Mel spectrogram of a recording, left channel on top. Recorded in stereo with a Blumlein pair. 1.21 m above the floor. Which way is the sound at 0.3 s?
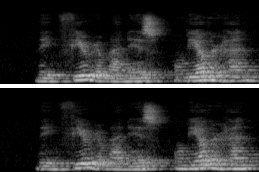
35° left.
